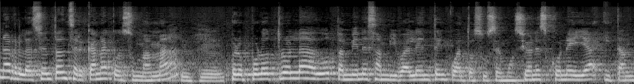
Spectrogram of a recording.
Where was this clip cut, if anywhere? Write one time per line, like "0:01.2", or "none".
0:02.2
